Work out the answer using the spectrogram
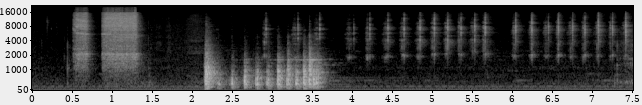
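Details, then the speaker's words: Lafayette/Univox U65RN solid state amp under repair: crackly bursts and rapid gritty clicks as the knob is worked back and forth, grittiness getting louder as it loosens; dirty scratchy potentiometer needing conditioner. "It's like a grittiness. It's definitely loosening up, but man, it's getting louder. The grittiness is."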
